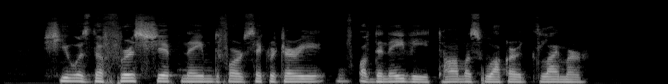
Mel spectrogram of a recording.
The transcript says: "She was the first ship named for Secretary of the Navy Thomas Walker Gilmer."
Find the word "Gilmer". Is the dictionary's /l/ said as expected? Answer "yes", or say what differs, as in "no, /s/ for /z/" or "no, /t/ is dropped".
no, /l/ is dropped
